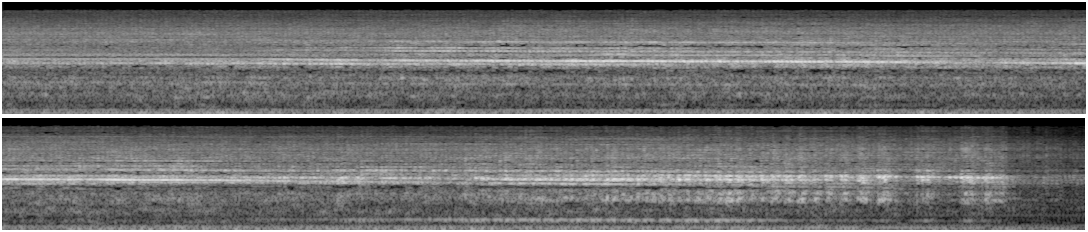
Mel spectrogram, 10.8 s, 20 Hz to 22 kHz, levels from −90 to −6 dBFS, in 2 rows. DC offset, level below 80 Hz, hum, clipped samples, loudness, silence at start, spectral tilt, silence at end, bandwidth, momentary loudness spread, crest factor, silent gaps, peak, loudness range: under 0.1%; -50 dBFS; none; under 0.1%; -20 LUFS; 0 s; 1 dB/octave; 0 s; 16.5 kHz; 8 LU; 16 dB; none; -6 dBFS; 1 LU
